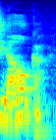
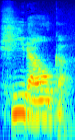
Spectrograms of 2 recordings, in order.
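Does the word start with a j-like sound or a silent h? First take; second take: silent h; j-like. First: The word begins directly with the vowel, h silent. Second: The word begins with a raspy j-like sound. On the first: The speaker calls it wrong. "no es Hiraoka" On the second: The speaker calls it right. "es Hiraoka"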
